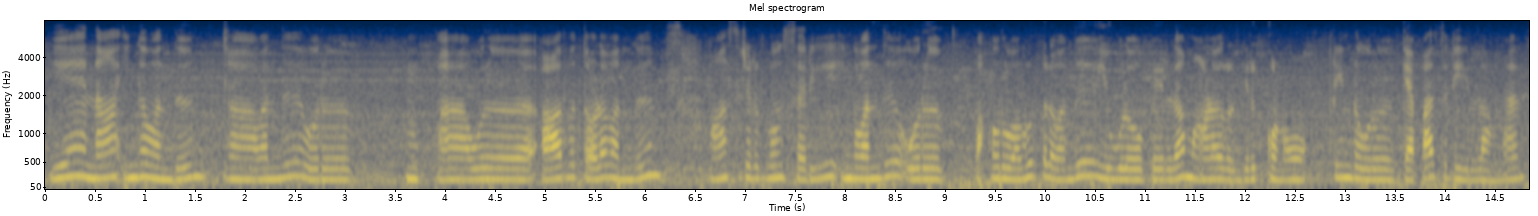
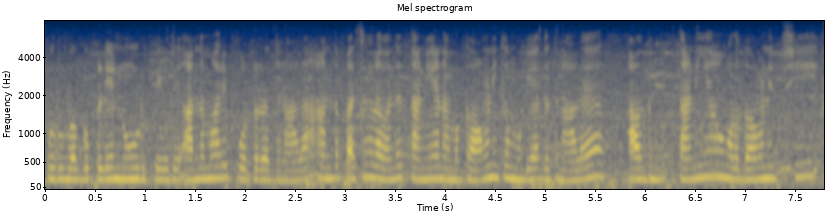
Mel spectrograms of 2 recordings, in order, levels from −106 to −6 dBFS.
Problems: constant background noise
